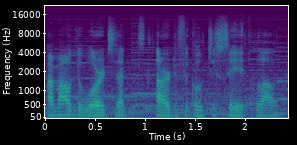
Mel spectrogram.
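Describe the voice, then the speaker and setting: A man with a lowish voice and fairly even intonation talks quickly while hosting a gaming video. He narrates a casual playthrough by reading the game text and slipping in humorous side comments, over faint game music.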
